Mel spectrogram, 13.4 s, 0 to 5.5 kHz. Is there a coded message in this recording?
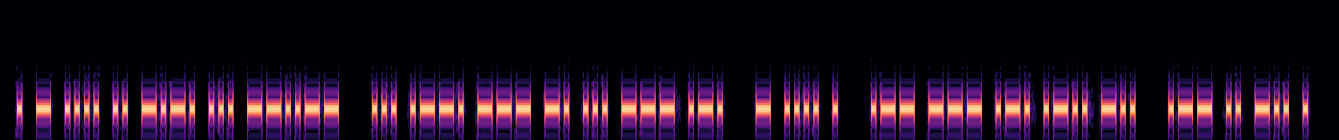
Yes: Morse code from 0.2 to 13.1 s, heard as a keyed tone, about 25 wpm, 600 Hz. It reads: ETHICS, SPONSOR THE WORLD WIDE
